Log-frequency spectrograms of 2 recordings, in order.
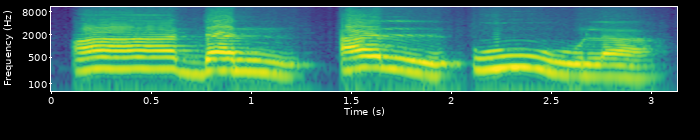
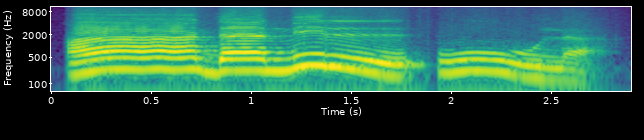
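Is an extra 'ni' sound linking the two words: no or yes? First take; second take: no; yes. First: The words join without an added ni sound. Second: An added ni sound links the two words. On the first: The speaker calls it wrong. "kita tak boleh baca" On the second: The speaker calls it right. "Cara dia kita kena"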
